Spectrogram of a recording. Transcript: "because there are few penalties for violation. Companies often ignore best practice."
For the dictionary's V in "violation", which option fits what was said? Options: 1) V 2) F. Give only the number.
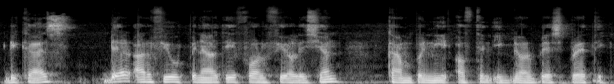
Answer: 2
